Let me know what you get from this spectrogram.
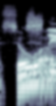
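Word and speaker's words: Sliwa: Uh, and Curtis Sluwa, is am I pronouncing that right? Silwa SWA.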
